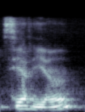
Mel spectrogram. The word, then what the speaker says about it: syrien: Je suis syrien. The Y here will be pronounced like Hani, like the Y at the end. It will be E, like the letter I in English.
